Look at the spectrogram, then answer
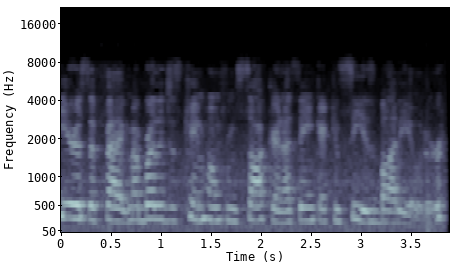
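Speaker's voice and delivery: normal talking voice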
